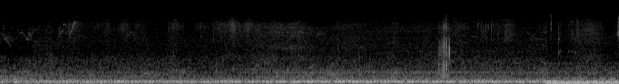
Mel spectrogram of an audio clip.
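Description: A sports car rolls up and settles into an idle with a steady low engine hum, the rumble swelling louder and closer near the end against faint outdoor background at a Porsche and BMW car gathering.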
